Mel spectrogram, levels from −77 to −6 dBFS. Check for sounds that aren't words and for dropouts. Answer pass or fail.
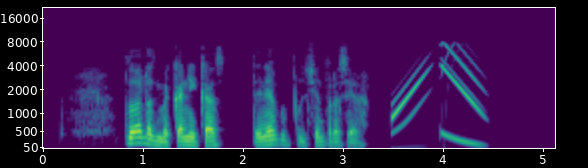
fail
